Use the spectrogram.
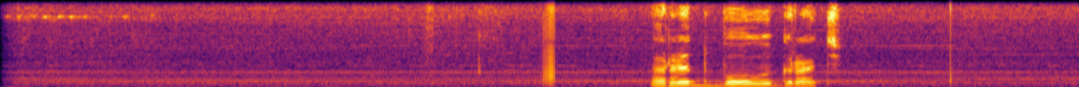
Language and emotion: Russian, neutral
